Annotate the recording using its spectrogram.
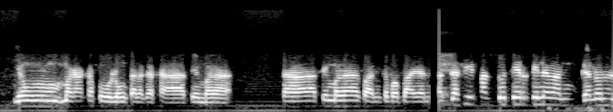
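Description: Speech: a person talking, with a short pause about two and a half seconds in.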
